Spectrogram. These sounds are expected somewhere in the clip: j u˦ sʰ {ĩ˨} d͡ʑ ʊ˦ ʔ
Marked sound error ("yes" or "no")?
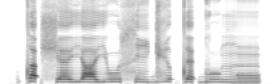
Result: yes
